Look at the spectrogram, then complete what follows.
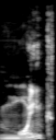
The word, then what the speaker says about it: Moink: and I'd like to tell you about Moink.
